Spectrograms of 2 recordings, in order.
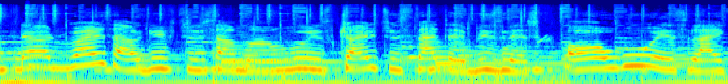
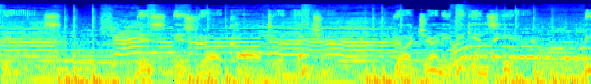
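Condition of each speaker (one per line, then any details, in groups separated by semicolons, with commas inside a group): Cerebral palsy; from birth; 24 years since onset
No condition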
